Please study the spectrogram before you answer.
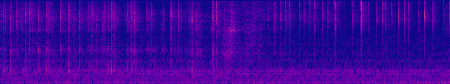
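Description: Long painted nails tap and scratch the cone and spout of a small red hollow plastic funnel held in both hands. Rapid, quiet, bright clicks and scratchy taps follow one another closely, each dying away almost instantly over a faint steady hum.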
